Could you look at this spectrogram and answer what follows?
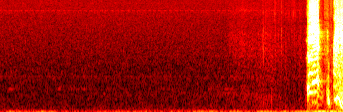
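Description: A quiet lead-in breath, then one loud, sharp sneeze with a quick second burst at the end; sneezing with a cold.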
